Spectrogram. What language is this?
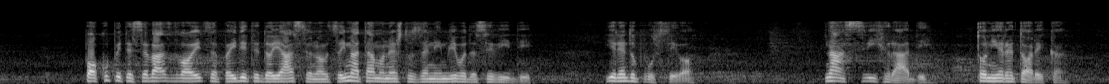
Serbian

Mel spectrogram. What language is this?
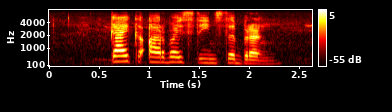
Afrikaans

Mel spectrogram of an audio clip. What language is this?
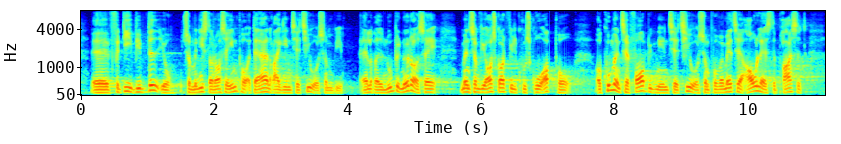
Danish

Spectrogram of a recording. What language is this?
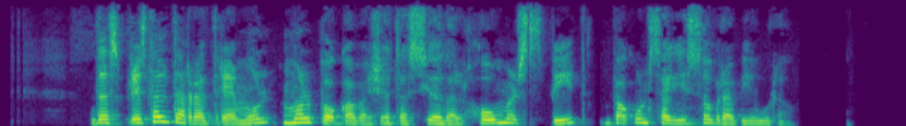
Catalan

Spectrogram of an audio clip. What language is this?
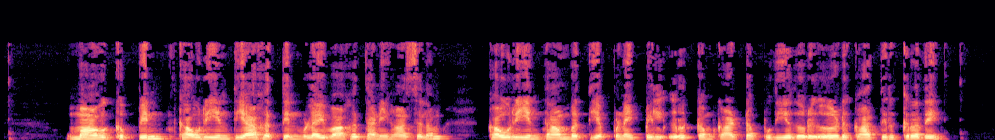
Tamil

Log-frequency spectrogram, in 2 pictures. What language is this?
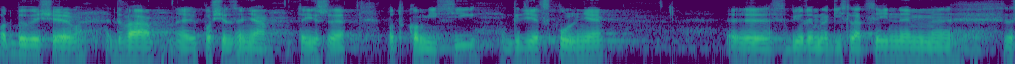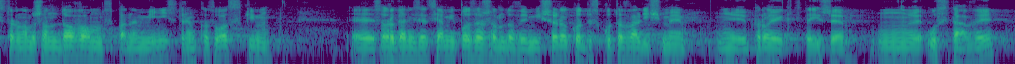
Polish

